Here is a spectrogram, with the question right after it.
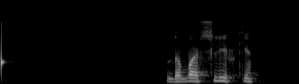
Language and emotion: Russian, neutral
